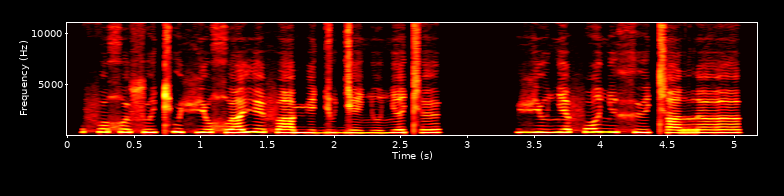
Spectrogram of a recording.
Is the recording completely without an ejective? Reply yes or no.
yes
